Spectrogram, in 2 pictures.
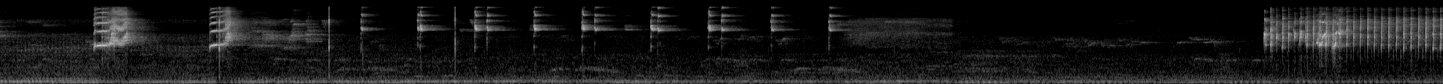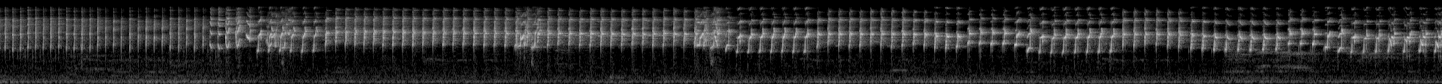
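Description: Lovebird calling. It gives short, sharp, high chirps, about one a second and then faster, falls quiet for a few seconds, and then, about halfway through, breaks into a long unbroken rapid chattering trill, the 'ngekek' song, which gets louder a few seconds later.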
